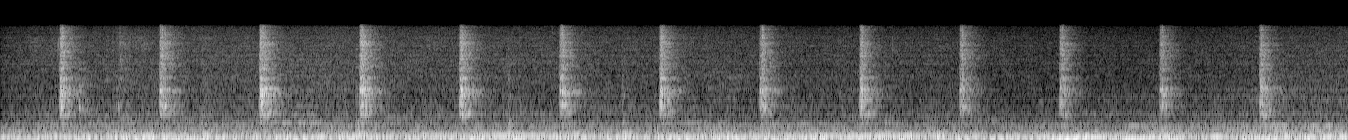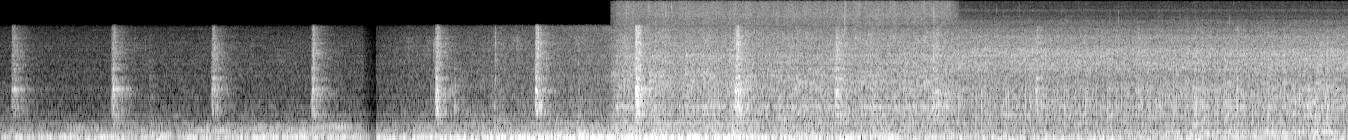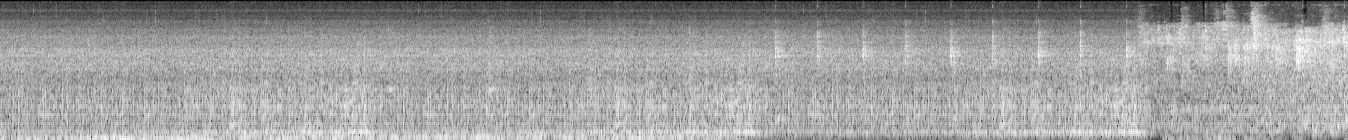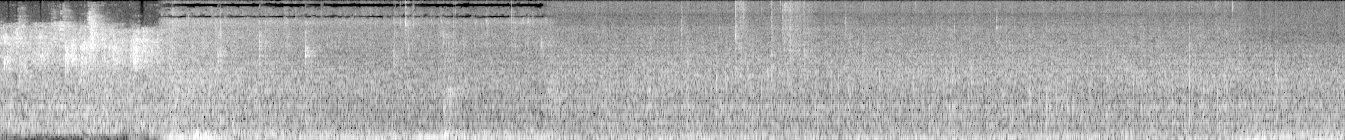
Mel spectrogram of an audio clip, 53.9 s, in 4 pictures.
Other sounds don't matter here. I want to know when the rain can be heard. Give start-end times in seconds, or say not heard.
19.6-53.8.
